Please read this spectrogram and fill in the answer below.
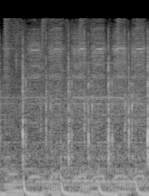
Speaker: so that's the steering servo making that noise so that works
